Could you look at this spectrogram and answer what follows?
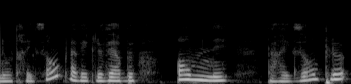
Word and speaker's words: emmener: E muet, on le mange entre deux consonnes. Emmener.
